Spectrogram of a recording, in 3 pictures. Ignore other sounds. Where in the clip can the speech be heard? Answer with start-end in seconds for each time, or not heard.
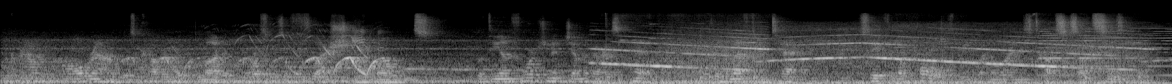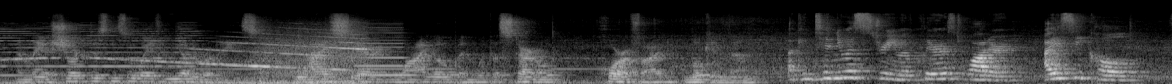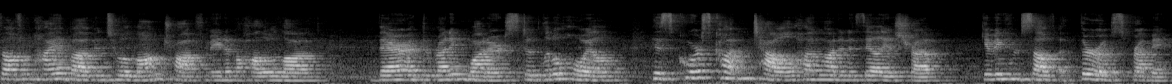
0.0-35.1.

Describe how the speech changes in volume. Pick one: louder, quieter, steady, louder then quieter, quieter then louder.
louder.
